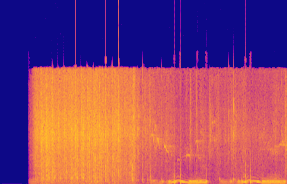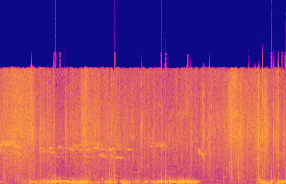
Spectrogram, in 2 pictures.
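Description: Pigeons cooing in repeated low, rising-and-falling phrases, with a short pause before the cooing starts again near the end. The cooing is preceded by about two seconds of loud rustling hiss.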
